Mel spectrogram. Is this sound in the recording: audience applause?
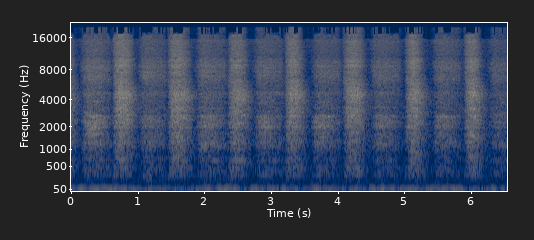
no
